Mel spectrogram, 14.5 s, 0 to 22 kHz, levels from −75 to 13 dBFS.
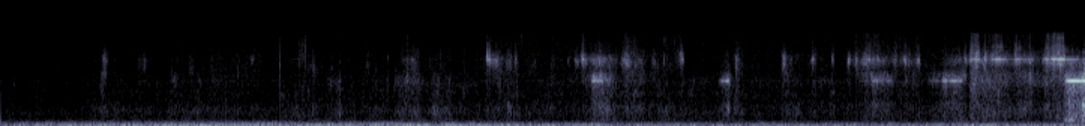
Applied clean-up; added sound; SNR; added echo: neural diffusion model UNIVERSE++.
